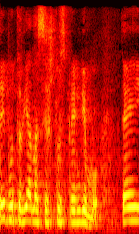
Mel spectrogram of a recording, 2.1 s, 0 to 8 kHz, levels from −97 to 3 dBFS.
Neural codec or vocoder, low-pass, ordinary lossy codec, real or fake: codec, 44.1 kHz, 7.8 kbps, DAC; 7.2 kHz; AAC, 32 kbps; fake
